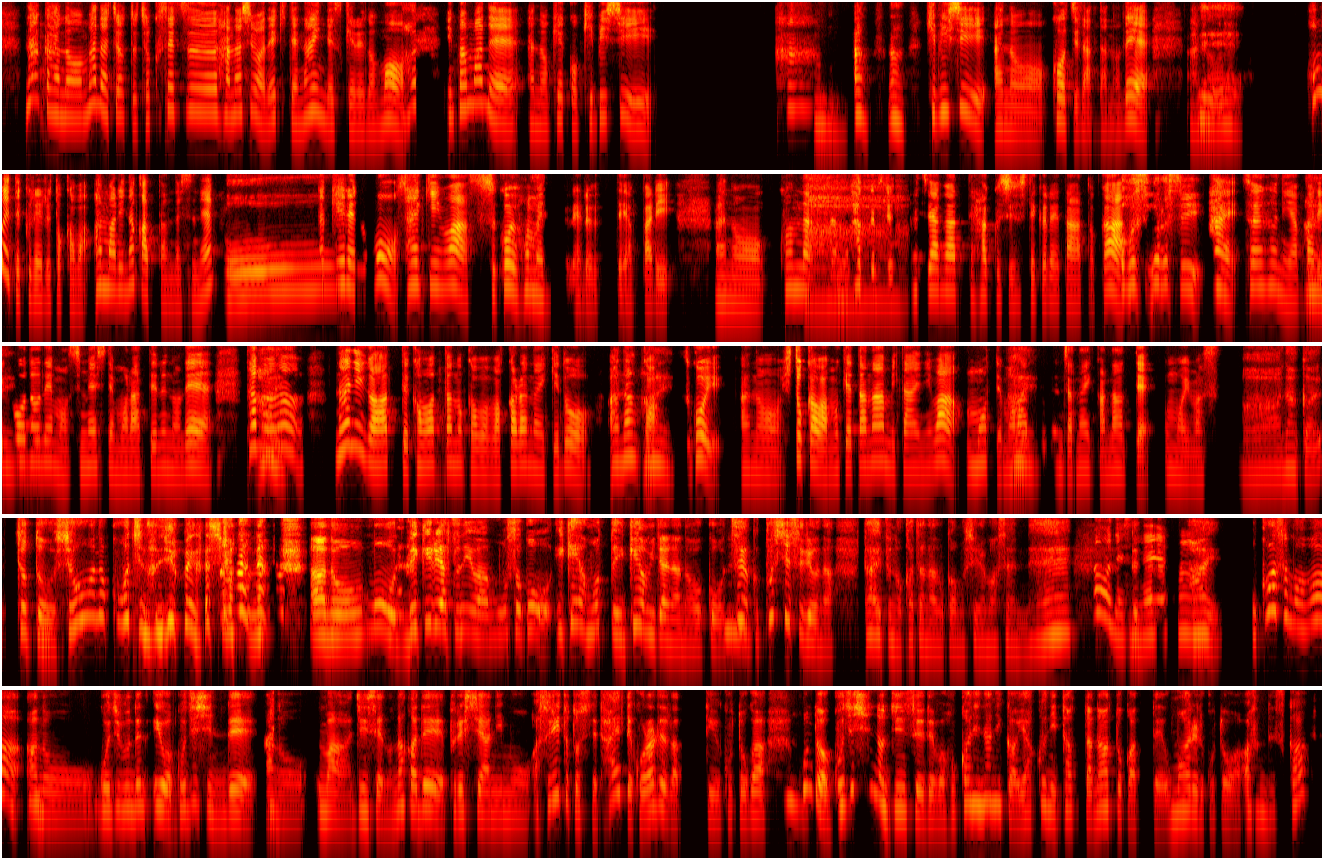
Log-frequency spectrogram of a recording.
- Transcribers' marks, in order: laughing while speaking: "昭和のコーチの匂いがしますね"; laugh
- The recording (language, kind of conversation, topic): Japanese, podcast, プレッシャーが強い時の対処法は何ですか？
